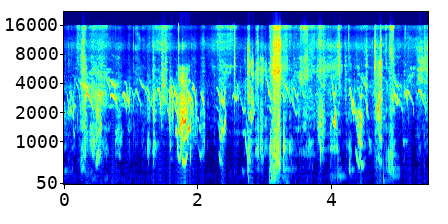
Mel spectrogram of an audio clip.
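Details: Several partridge chicks, called dakhni teetar, at play together; high, quick chirping peeps tumble over one another, with scattered sharp tapping and scuffling noises between them.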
